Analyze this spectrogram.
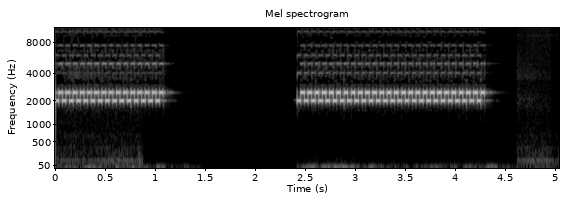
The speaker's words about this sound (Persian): وقتی سوار ماشین شدیم موبایلم برای چندمین بار شروع به زنگ زدن کرد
